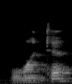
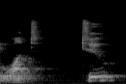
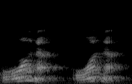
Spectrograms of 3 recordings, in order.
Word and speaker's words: want to: The sounds are linked together. Wanta. We don't say want to. It's wanta. Or you hear wanna. You can make both T's silent and say wanna or wanta.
